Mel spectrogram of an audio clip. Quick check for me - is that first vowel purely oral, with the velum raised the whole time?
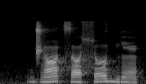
no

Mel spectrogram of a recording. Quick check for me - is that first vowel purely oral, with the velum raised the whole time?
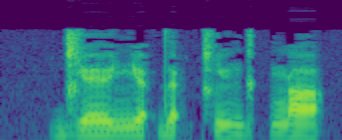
yes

